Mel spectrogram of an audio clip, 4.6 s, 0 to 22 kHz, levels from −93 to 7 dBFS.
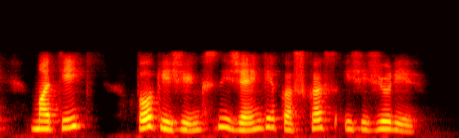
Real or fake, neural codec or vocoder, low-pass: fake; codec, 16 kHz, about 1 kbps, DyCAST, with the encoder's durations; 5.4 kHz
